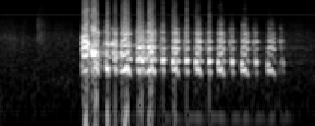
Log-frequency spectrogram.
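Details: A strutting male Eastern wild turkey (Meleagris gallopavo silvestris) hears a distant gobbler and answers with one loud, rapid, rattling gobble of about a dozen throaty notes, quickening then fading in under two seconds.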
